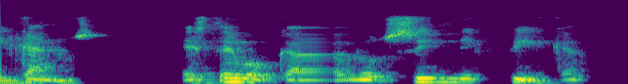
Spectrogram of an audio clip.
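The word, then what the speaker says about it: ἱκανός: En griego se pronuncia así, ikanos.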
